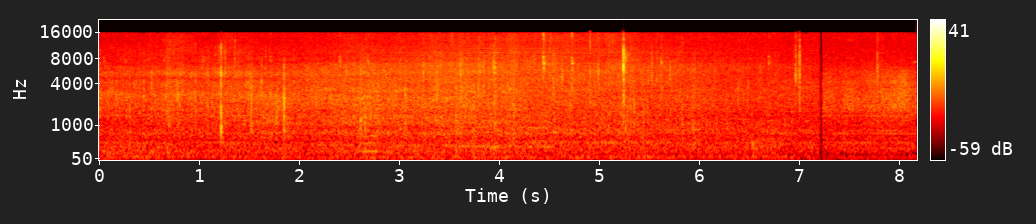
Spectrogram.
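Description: A steady noisy hiss with a few light, sharp clicks of a metal tool against the hive's wooden frames.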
